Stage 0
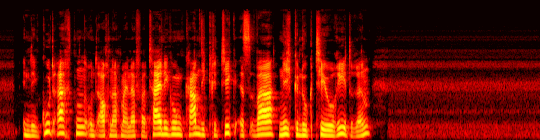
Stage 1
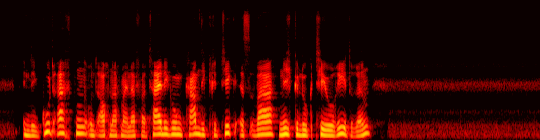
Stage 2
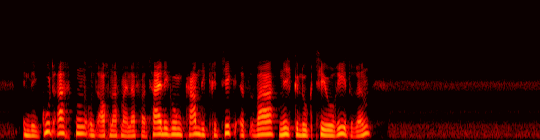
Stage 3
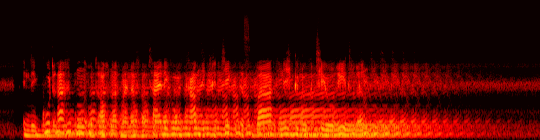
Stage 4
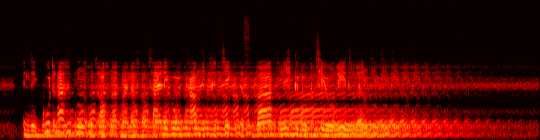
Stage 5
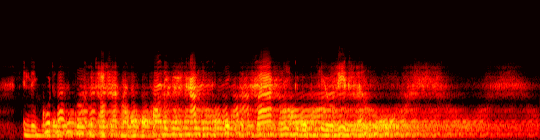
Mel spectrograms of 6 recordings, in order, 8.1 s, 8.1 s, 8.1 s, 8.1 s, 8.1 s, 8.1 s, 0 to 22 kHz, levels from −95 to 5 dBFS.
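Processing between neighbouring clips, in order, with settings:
drawn EQ curve 200 Hz 0 dB, 500 Hz −5 dB, 750 Hz −6 dB, 1,100 Hz −25 dB, 1,800 Hz −3 dB, 4,000 Hz −24 dB, 7,100 Hz −28 dB, 13,000 Hz −9 dB; level −5.5 dB
low-pass filter 2,900 Hz 12 dB per octave; level −6 dB
spectral tilt +2.5 dB per octave; brickwall limiter −33.5 dBFS, peak gain reduction 10.5 dB; echo whose low-pass opens from repeat to repeat 160 ms, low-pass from 200 Hz, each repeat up 1 octave, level 0 dB; level +8.5 dB
comb filter 2.3 ms, depth 43%
stylus tracing distortion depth 0.035 ms; delay that swaps between a low-pass and a high-pass 366 ms, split 840 Hz, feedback 71%, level −10 dB; auto-filter low-pass sine 0.82 Hz 550–2,100 Hz; level +6.5 dB

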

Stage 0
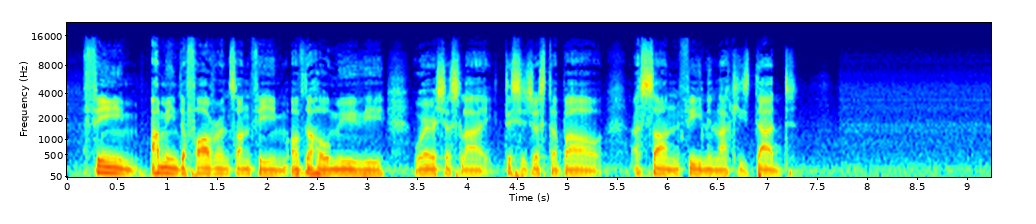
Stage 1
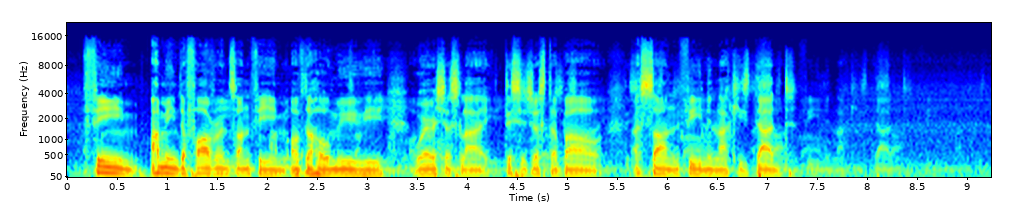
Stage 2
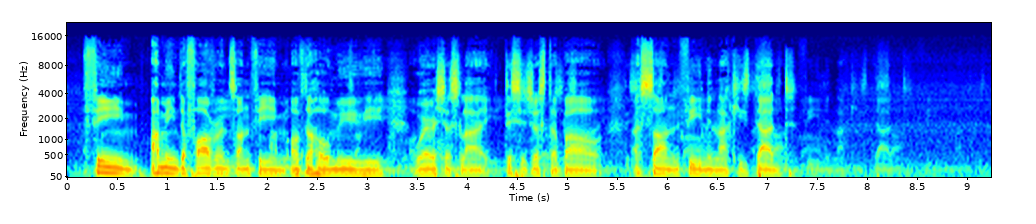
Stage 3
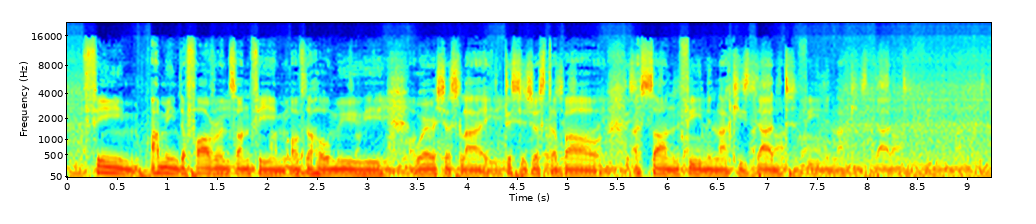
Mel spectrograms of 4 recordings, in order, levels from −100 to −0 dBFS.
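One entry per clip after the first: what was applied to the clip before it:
repeating echo 1,181 ms, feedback 30%, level −19.5 dB; level −2 dB
high-shelf EQ 6,100 Hz +10.5 dB; level −3.5 dB
envelope flattener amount 70%; level +7.5 dB

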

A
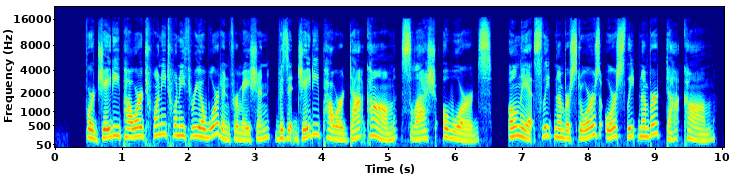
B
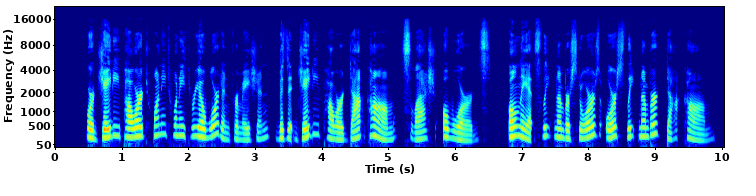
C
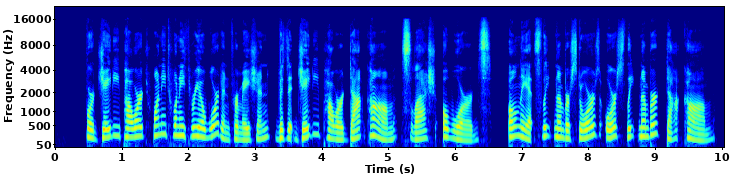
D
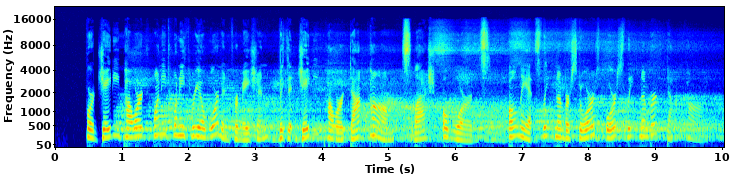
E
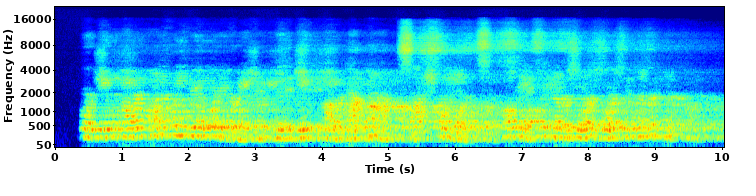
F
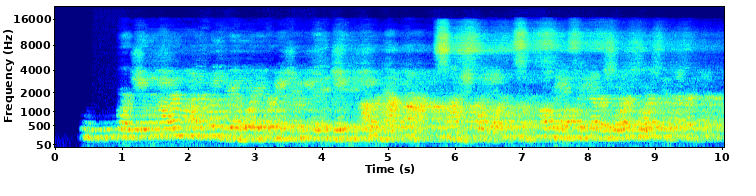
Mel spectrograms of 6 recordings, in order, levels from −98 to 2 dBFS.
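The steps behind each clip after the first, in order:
expander for the loud parts 2.5 to 1, over −37 dBFS; level −5.5 dB
downward compressor 5 to 1, threshold −45 dBFS, peak gain reduction 17 dB; level +11 dB
fade-out on the ending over 1.88 s; feedback delay with all-pass diffusion 527 ms, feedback 58%, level −11 dB; level +7.5 dB
random phases in long frames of 200 ms; reverb whose tail is shaped and stops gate 470 ms rising, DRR 3.5 dB; level +4 dB
multiband delay without the direct sound lows, highs 550 ms, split 280 Hz

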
